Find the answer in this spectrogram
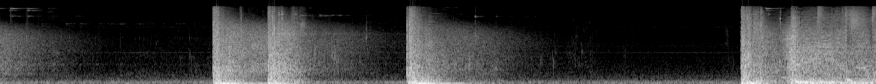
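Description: Three loud gunshots: two about half a second apart a couple of seconds in, and a third about a second and a half later. Each one is followed by a long echoing tail. Near the end a loud, sustained noisy sound cuts in suddenly.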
